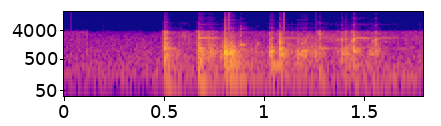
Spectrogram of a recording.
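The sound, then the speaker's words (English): Tang drink mix is stirred in a glass, a spoon tapping the sides in a quick run of about six bright clinks, with no voices. “You can mix it in a glass.”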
